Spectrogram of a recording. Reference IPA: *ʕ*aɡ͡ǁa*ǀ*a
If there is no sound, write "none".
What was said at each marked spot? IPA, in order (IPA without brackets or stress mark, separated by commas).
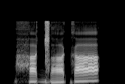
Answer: h, k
